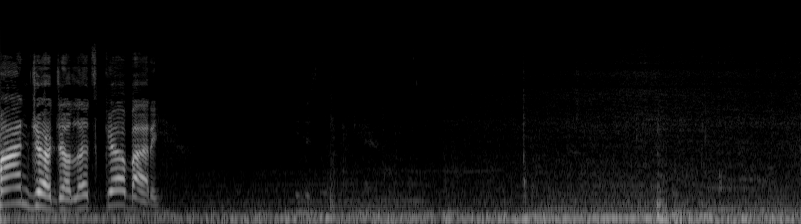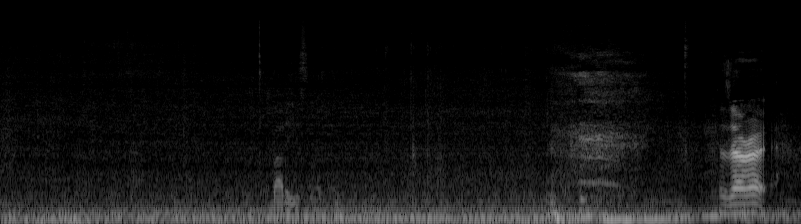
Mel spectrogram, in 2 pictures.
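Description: A vehicle engine rumbles low and steady from inside the cab.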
